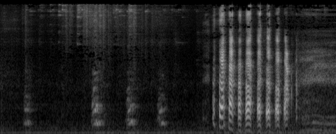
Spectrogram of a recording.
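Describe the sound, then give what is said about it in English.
Dogs break into a rapid run of about nine loud, sharp barks in quick succession, following a few fainter, scattered sounds, then fade into a steady background hiss. “I set off my dogs!”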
